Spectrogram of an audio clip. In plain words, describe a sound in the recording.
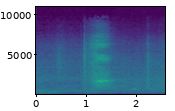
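A young woman laughs softly close by.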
